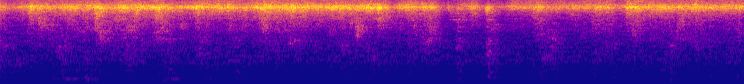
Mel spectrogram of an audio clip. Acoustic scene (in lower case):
restroom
